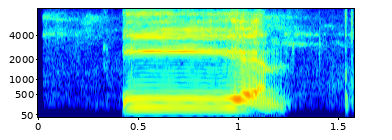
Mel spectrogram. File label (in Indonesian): latihan bahasa mandarin; unit 8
